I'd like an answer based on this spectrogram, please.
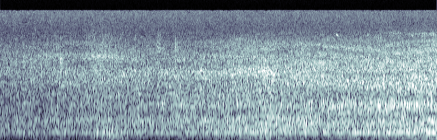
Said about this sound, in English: Traffic on the bridge, not so bad. Usually quite bad.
